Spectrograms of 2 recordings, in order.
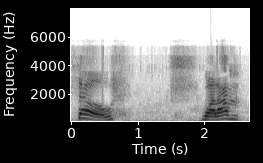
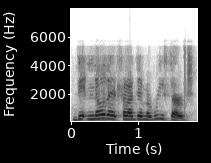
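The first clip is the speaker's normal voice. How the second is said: ordinary talk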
